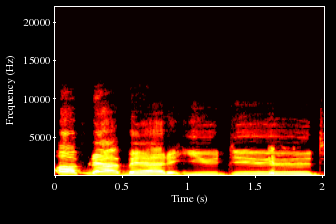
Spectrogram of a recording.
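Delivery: put-on, civil-sounding, slow passive-aggressive sarcasm, drawn-out "dude". Retelling a woman's last words, imitating passive-aggressive sarcastic talk.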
